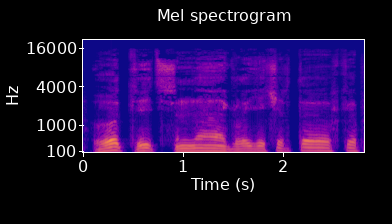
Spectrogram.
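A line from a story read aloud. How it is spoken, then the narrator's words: Grumbling. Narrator (Russian): проворчал он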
